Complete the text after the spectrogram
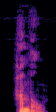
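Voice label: "humble", Australian English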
